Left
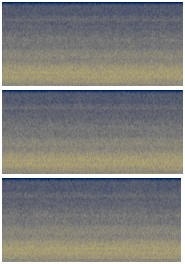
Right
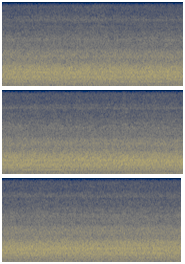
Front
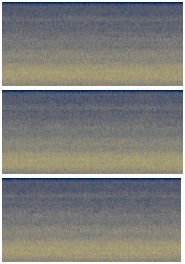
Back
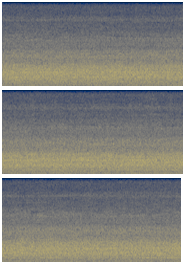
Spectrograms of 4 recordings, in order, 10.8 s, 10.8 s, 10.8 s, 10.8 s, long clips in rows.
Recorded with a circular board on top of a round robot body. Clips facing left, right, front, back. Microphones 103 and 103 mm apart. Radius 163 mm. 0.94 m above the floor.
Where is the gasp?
I don't hear a gasp.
